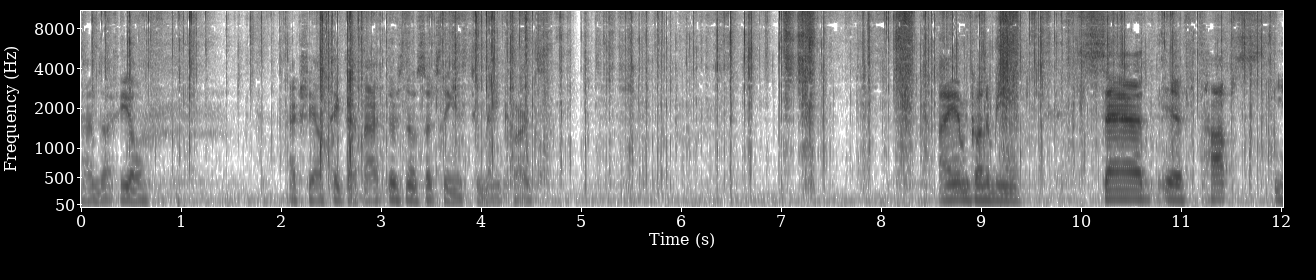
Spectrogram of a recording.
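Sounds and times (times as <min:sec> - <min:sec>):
wrapper being torn and crinkled: 0:00.0 - 0:12.0.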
